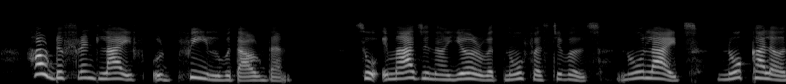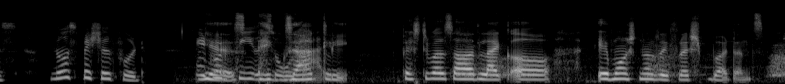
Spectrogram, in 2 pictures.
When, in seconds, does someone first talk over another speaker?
10 s

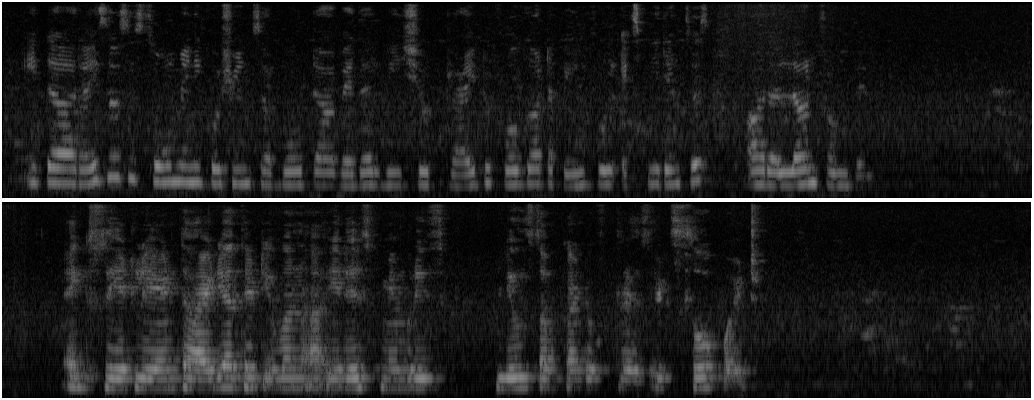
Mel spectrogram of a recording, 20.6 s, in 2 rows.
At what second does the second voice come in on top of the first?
none

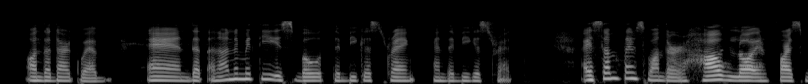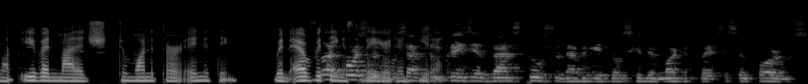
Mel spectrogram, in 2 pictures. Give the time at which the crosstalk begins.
11 s

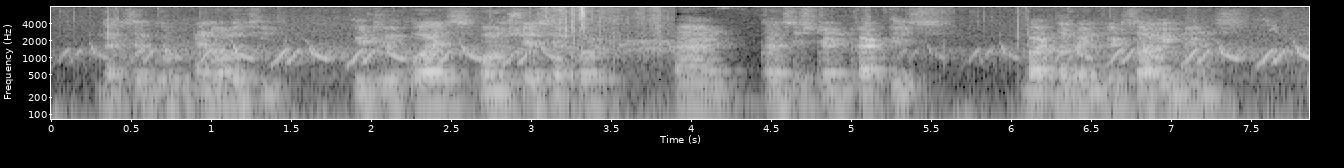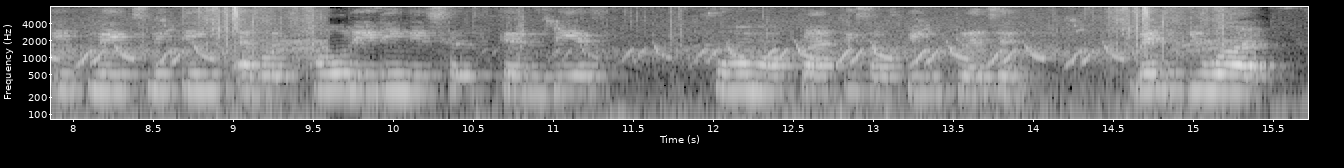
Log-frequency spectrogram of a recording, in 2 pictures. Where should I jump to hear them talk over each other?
none

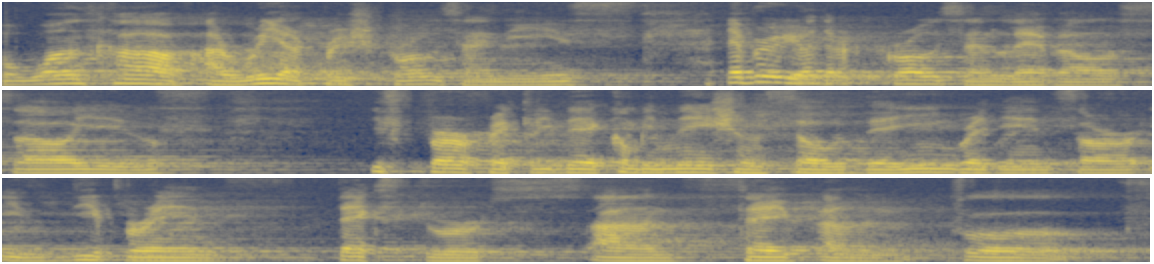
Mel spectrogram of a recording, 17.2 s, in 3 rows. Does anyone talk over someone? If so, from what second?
none

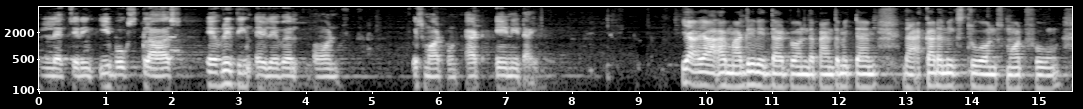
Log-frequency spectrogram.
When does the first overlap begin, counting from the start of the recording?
none

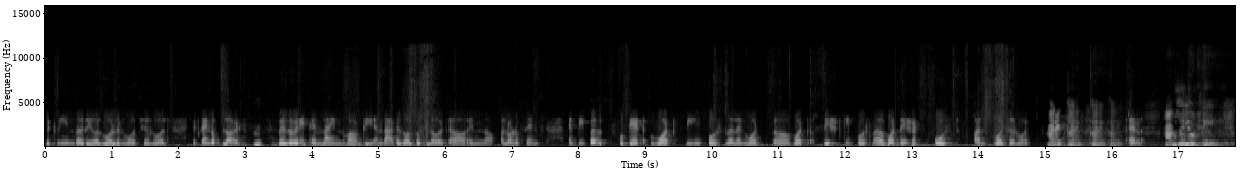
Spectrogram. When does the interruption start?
none

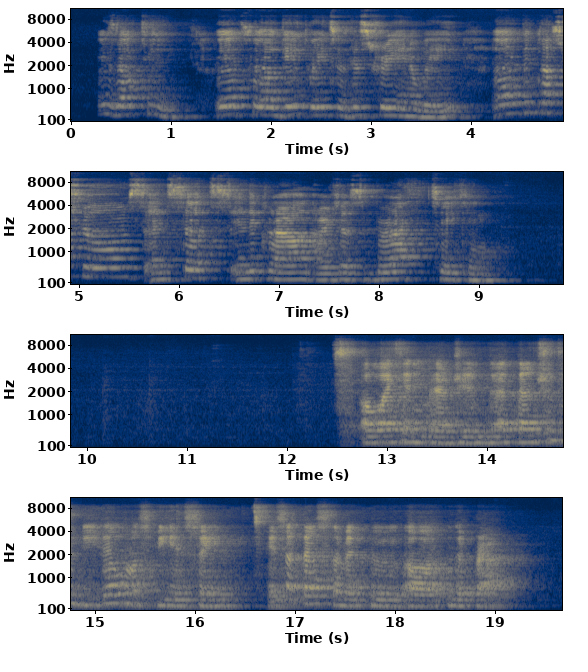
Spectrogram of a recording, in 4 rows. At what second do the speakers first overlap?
none

